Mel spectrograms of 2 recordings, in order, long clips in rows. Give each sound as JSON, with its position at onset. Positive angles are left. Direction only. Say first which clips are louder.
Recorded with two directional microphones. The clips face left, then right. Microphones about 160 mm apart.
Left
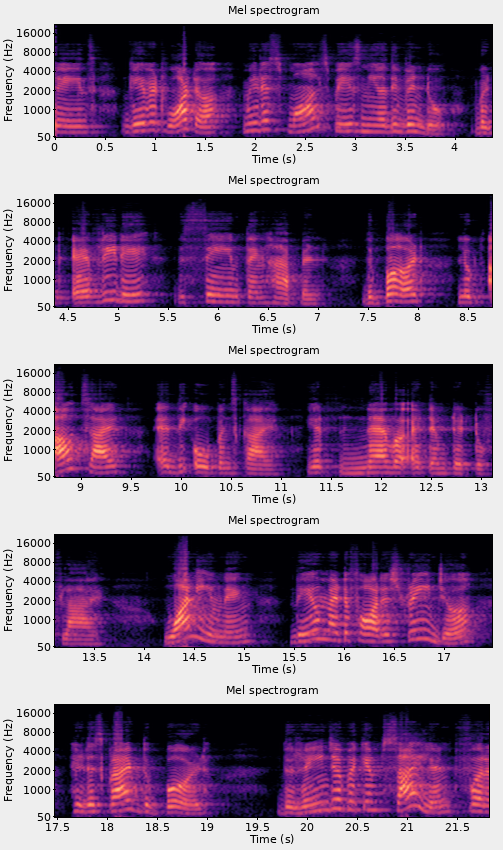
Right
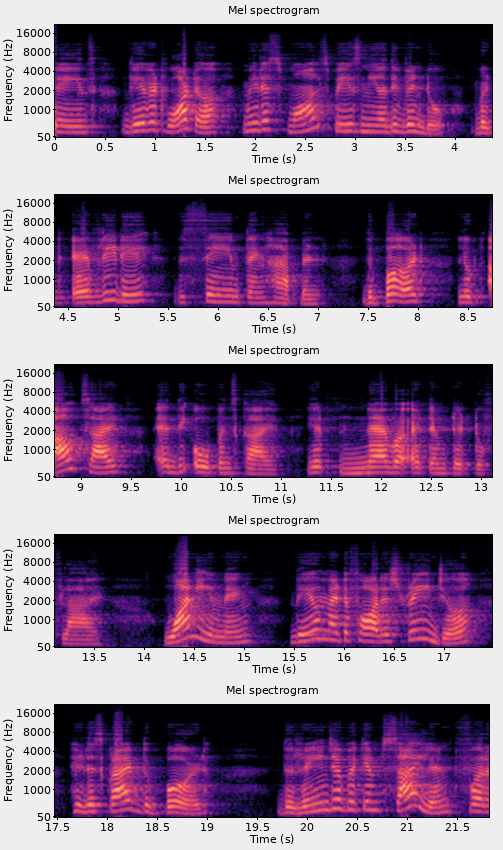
{"t": 0.7, "sound": "a woman's voice", "louder": "right 2 dB", "side_deg": -25}
{"t": 7.4, "sound": "a woman's voice", "louder": "right 1 dB", "side_deg": -15}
